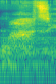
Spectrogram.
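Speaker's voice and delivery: whisper. Real, not acted. Overwhelmed reader whispering.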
